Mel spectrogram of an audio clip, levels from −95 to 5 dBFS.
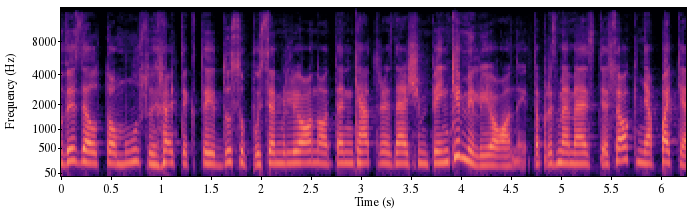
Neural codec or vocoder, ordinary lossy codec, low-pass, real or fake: none; AAC, 96 kbps; 14.4 kHz; real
